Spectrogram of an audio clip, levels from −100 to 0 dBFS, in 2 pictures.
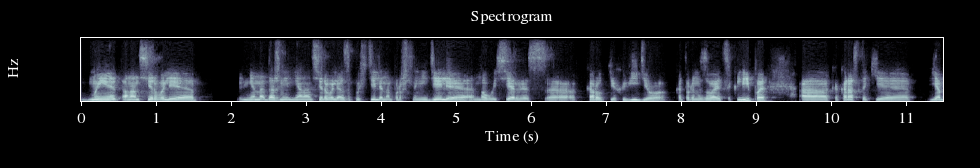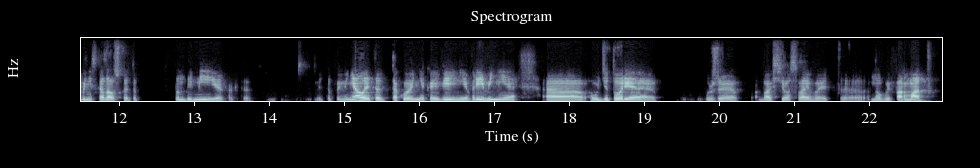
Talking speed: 110 wpm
